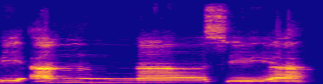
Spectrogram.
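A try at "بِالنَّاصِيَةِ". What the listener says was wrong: Bin nasiyah. Lam dan lamnya tidak dibaca dan tidak ada hamzah di sini fathah bi an-nasiyah bin nasiyah.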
